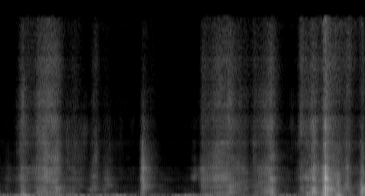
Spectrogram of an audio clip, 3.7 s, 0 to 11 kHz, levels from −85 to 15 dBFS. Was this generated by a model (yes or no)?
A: yes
